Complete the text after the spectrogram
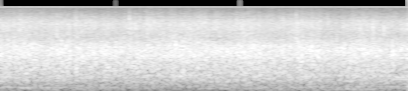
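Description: A group of men play guitars and string instruments together.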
